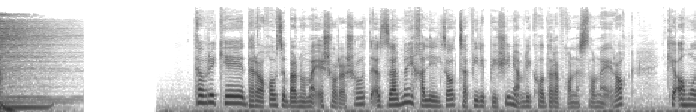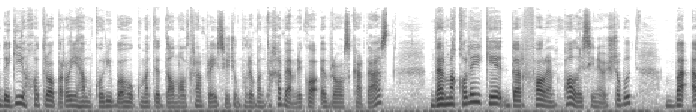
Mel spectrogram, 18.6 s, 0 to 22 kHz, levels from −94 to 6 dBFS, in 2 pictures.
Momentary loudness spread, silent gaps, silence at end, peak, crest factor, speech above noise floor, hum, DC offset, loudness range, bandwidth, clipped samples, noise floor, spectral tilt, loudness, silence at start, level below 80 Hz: 10 LU; none; 0 s; -4 dBFS; 22 dB; over 64 dB; none; under 0.1%; 6 LU; 17.5 kHz; under 0.1%; under -90 dBFS; -4.5 dB/octave; -26 LUFS; 0 s; -42 dBFS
